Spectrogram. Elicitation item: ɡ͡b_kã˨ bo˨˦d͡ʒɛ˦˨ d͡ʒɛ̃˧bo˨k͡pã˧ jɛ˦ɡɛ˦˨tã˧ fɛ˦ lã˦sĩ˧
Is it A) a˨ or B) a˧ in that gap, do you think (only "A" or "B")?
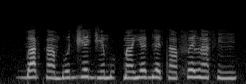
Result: B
